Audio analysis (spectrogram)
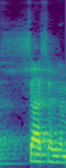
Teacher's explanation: जो शा होता है वह तालव्य से बोला जाता है। जो शा है वह तालव्य से बोला जाता है। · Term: तालव्य ध्वनि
